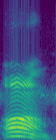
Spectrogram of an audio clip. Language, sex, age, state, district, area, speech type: Nepali, female, 60+, West Bengal, Jalpaiguri, urban, spontaneous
